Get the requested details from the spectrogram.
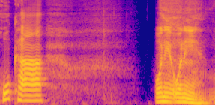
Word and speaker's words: Hoka One One: Es wird halt hier Hoka One One ausgesprochen, weil die hawaiianische, das ist ein hawaiianisches Sprichwort, Hoka Ohne Ohne.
